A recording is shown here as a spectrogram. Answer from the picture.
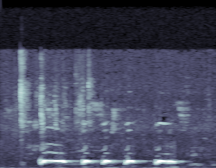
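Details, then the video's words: Zebra dove (perkutut) singing a phrase that opens with a long smooth coo, continues with three short staccato notes, and closes on a longer drawn-out coo, all at one steady mid pitch. "merduh suara burung perkutut"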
